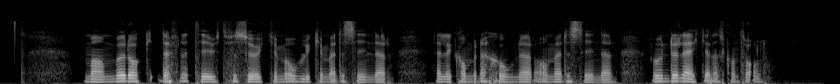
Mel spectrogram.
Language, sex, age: Swedish, male, 19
